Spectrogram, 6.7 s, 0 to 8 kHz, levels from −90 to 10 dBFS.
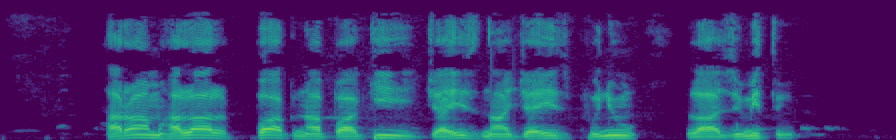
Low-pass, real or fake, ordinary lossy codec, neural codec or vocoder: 7.2 kHz; real; MP3, 64 kbps; none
